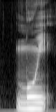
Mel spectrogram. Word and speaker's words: muy: Es una ciudad muy grande.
